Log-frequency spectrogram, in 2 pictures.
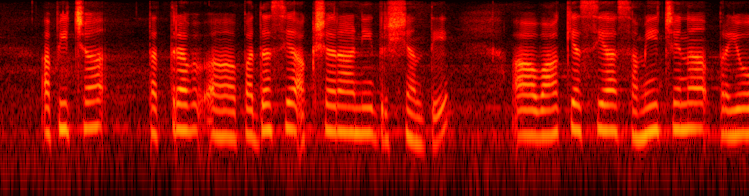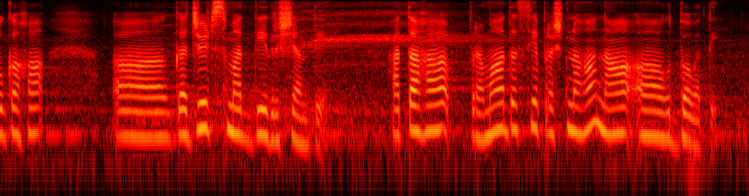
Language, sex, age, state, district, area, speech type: Sanskrit, female, 30-45, Karnataka, Dakshina Kannada, urban, spontaneous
